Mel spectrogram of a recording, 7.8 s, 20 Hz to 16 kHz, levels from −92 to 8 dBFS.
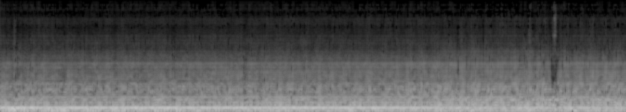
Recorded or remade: remade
